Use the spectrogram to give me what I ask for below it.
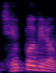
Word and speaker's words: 제법: 아닌 대법을 모르는 연구라 제법 발음을 제법이 이라고 해야 돼요 제법이라 해야 돼요 이걸 생각을 못 해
